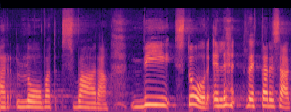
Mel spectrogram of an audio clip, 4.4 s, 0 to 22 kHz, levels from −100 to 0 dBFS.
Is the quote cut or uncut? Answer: uncut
